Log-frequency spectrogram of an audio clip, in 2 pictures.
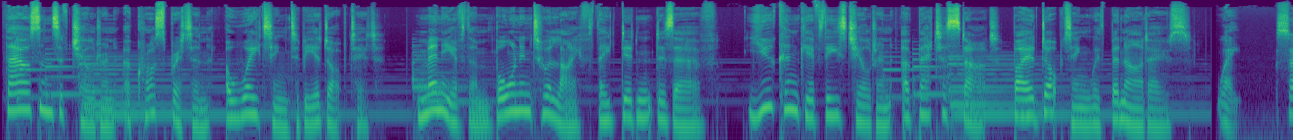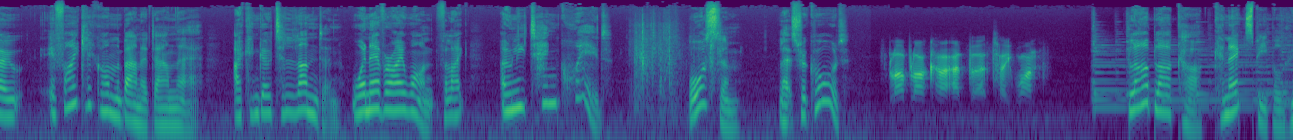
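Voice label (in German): UK English, Variabel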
